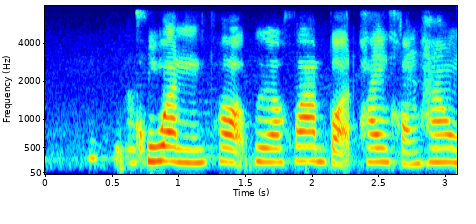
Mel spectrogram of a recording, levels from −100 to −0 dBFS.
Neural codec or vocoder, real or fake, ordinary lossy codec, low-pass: none; real; none; 7.2 kHz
